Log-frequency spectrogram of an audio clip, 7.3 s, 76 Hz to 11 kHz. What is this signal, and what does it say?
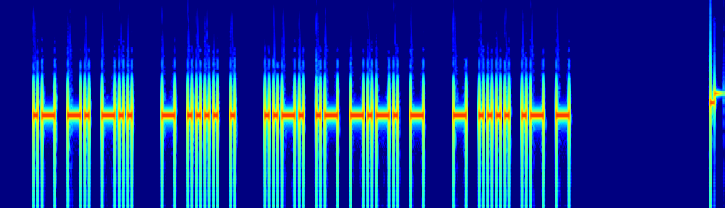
Morse code, heard as a keyed tone, about 28 wpm, 700 Hz. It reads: AND THE FACT THAT
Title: Sets of 4 Words 28wpm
